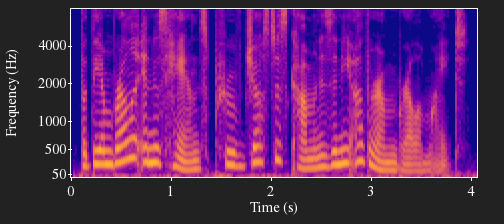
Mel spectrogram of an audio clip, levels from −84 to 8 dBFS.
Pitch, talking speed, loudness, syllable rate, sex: 205 Hz, 220 wpm, -16 LUFS, 6.0 syllables/s, female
